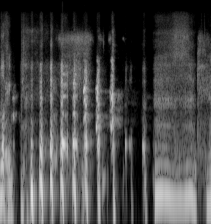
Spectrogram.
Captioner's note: laughter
